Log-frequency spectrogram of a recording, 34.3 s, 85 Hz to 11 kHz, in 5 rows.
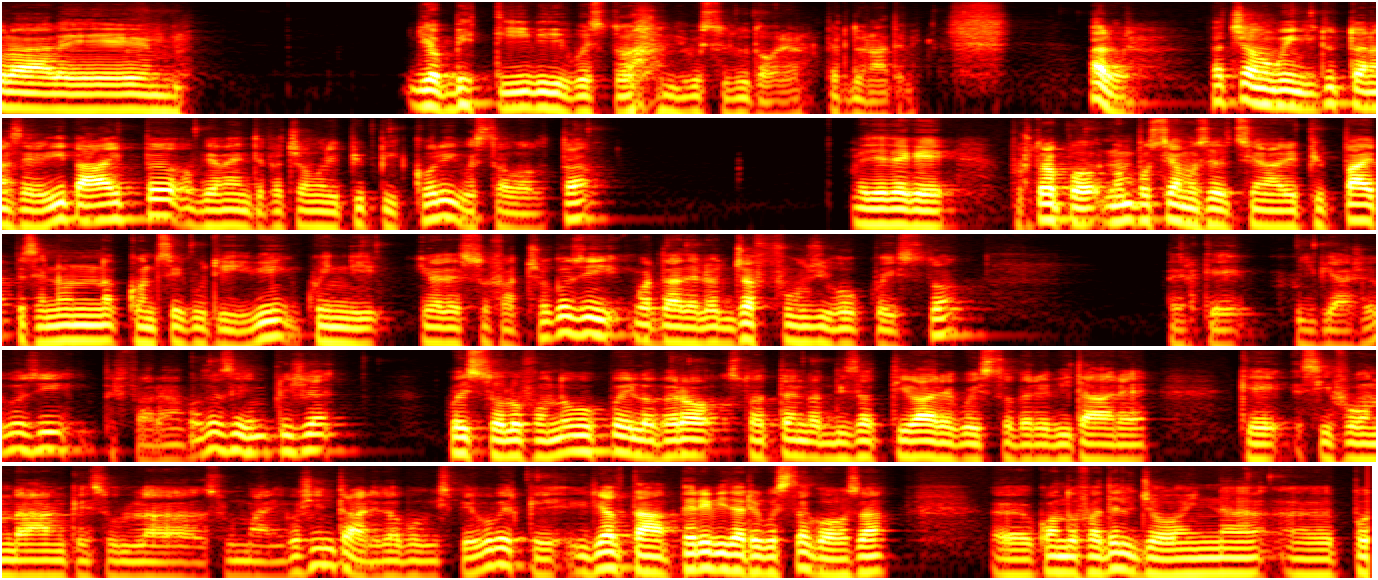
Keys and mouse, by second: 3.6 click, 6.4 click, 8.7 click, 9.7 click, 12.2 click, 13.3 click, 14.5 click, 17.0 click, 20.2 click, 21.5 click, 23.9 click, 30.1 click, 33.7 click.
